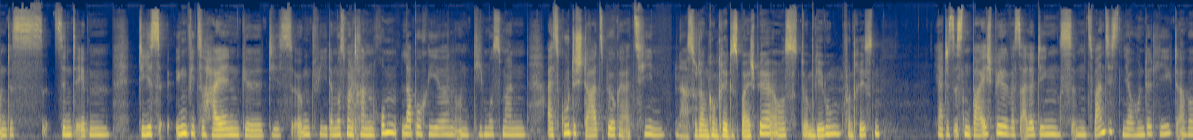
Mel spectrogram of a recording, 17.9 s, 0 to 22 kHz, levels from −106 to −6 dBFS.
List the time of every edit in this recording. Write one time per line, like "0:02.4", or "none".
0:10.1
